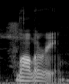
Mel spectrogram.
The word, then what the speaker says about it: LaLaurie: How do you say her last name? I've heard it differently. – LaLaurie. – Delphine LaLaurie. – So, yeah, or that's how it's pronounced on... American Horror Story, Coven.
